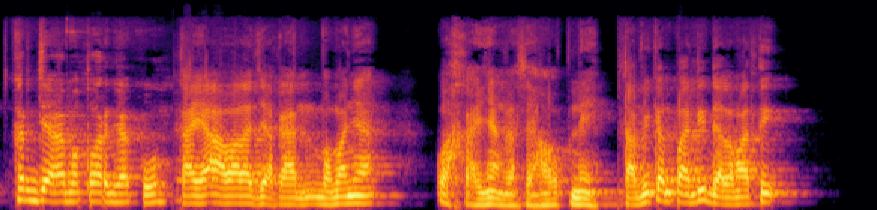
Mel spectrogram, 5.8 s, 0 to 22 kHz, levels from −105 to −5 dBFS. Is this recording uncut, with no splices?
no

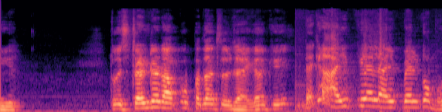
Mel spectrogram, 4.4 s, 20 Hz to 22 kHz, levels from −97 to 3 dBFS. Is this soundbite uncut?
no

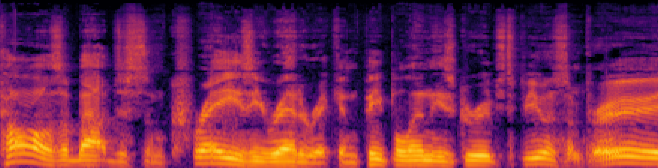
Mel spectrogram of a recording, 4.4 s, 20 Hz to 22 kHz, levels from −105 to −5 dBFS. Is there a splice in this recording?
yes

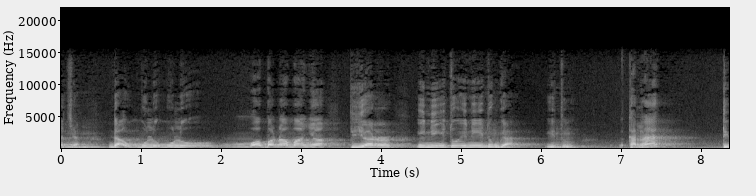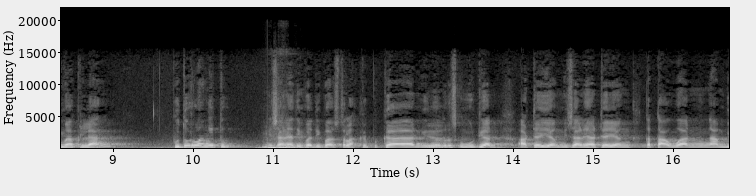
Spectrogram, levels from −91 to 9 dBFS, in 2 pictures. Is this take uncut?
no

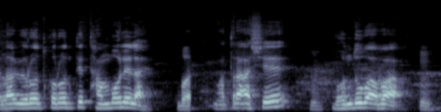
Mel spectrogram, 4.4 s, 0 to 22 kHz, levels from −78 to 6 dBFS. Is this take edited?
yes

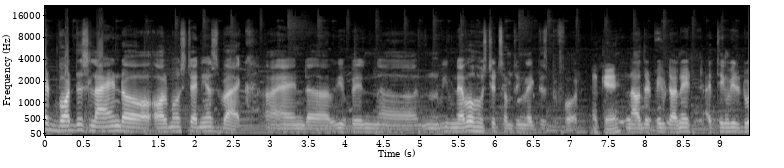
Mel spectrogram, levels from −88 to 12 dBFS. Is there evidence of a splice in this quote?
no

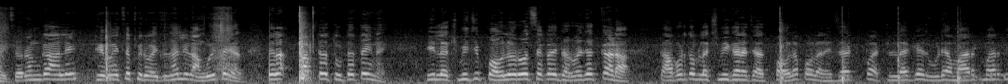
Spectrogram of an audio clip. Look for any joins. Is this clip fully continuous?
no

